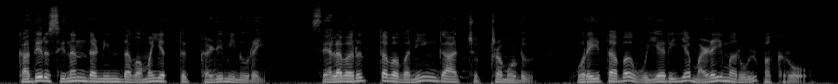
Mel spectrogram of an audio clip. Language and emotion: Tamil, neutral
